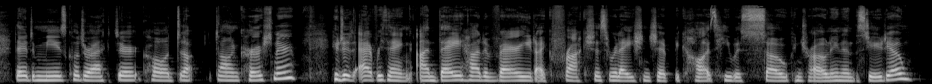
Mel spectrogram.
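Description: At a fairly quick pace, a woman talks in a normal speaking voice with fairly even intonation. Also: medium pitch for a woman. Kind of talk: casual chat.

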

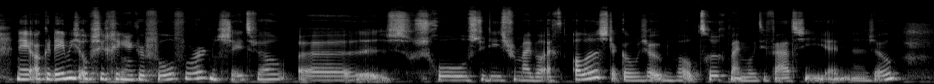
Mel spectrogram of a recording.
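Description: Noticeable background noise surrounds a woman as she talks. She keeps a moderate pace with hardly any pauses. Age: 20s. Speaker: podcast co-host and student. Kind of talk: casual chat.

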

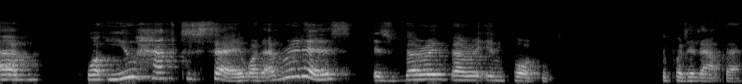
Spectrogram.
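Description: With an English accent, a woman talks at a fairly slow pace in a fairly high pitch, her voice making very wide pitch swings and broken by long, frequent pauses. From England. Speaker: TV talk show host and former actress/model. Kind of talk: casual interview chat. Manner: animated.

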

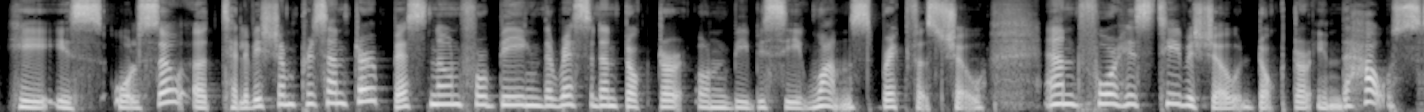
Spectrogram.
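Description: A woman with a Swedish accent at a fairly high pitch, with very wide pitch swings, a fairly slow pace, hardly any pauses and a dry, close sound with no echo. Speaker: podcast host, health author. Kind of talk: casual chat.

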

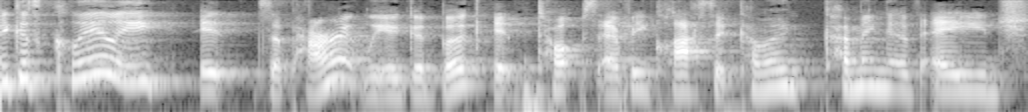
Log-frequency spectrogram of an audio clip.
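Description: At a moderate pace, a woman with an Australian accent speaks in a high voice with very wide pitch swings. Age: 30s. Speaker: journalist and podcast co-host. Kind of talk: casual chat. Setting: remote call.

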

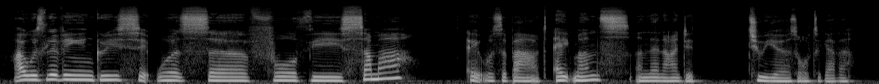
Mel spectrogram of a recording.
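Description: A woman with a Mancunian accent speaks at a fairly slow pace in a fairly low pitch with ordinary pitch variation. Her tone is dark and mellow, on a very clean recording with a silent background. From Manchester, England. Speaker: podcast guest, host's mother. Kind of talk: casual interview.

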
